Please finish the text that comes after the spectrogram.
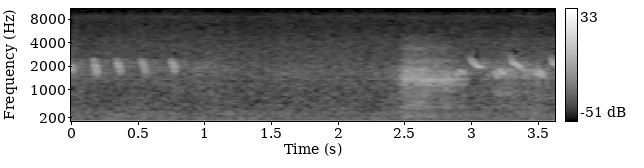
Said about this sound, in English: No, just one of the horses, son, but you keep looking.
